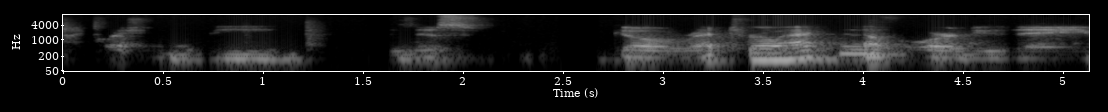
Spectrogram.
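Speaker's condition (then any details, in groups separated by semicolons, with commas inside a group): No condition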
